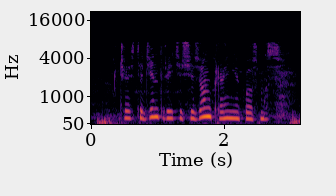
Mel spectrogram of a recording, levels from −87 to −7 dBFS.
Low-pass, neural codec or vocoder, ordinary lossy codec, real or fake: 7.2 kHz; codec, 16 kHz, 16 kbps, FreqCodec, larger model; MP3, 32 kbps; fake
